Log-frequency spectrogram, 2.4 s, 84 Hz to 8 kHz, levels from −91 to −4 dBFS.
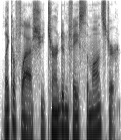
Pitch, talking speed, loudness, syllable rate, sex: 100 Hz, 220 wpm, -16 LUFS, 5.3 syllables/s, male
